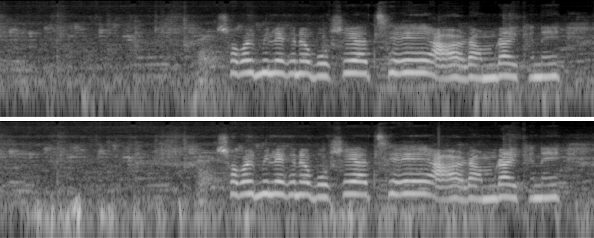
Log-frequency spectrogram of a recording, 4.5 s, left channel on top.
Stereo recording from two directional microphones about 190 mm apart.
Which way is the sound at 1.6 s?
Centre (ahead or behind).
